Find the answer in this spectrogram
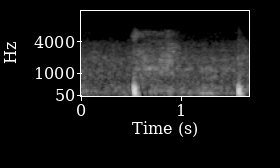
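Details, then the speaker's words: Sleeping dog snoring: two short, low snorting bursts about a second apart over a quiet room background. "30 photos of dog snoring can you hear my dog snoring that's too funny"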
